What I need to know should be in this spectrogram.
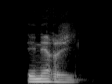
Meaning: plural of énergie
- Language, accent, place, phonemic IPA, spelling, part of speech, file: French, France, Lyon, /e.nɛʁ.ʒi/, énergies, noun, LL-Q150 (fra)-énergies.wav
